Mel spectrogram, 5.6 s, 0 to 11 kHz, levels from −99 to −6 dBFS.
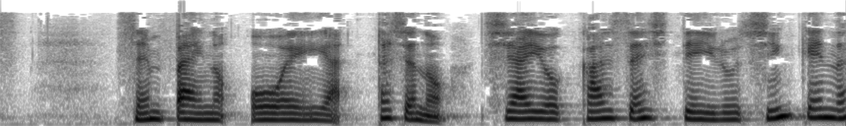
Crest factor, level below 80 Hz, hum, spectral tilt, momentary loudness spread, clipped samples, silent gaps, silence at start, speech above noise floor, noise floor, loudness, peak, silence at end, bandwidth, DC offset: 16 dB; -56 dBFS; none; -5.5 dB/octave; 6 LU; under 0.1%; none; 0.8 s; 30 dB; -45 dBFS; -16 LUFS; 0 dBFS; 0 s; 8 kHz; under 0.1%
